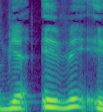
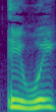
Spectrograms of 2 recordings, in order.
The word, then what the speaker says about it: éwé: Je voudrais revenir sur la prononciation de l'évé. E accent aigu, W et accent aigu. Ça se prononce bien évé et non pas éwé comme on l'entend fréquemment quand on parle de cette langue-là.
